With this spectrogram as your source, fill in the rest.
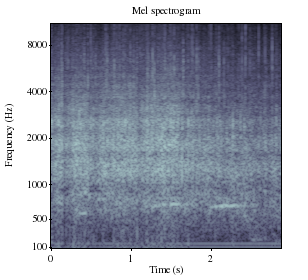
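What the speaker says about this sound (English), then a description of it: "I think APC deserves a round of applause." A crowd at a Ghanaian APC party manifesto launch applauds in a loud, dense wash of clapping that stays strong throughout and eases a little near the end, with a faint steady hum underneath.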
